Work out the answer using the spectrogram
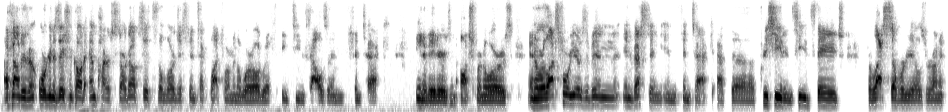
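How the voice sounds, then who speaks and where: A man's voice: mid-range voice, no room sound, muffled recording. A man introducing himself on an online panel in a matter-of-fact way. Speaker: investor, panelist. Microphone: video call.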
